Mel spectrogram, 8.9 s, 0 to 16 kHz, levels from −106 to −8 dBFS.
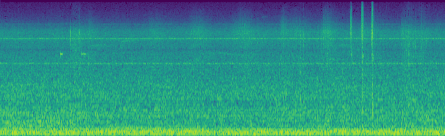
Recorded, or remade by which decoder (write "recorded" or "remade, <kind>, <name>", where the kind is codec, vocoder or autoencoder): recorded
